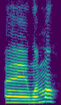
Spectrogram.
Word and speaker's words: Wenmo: meto, pero ahora vamos a continuar con, ¿cómo pronunciamos, Claudita, a Wenmo? Wenmo.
